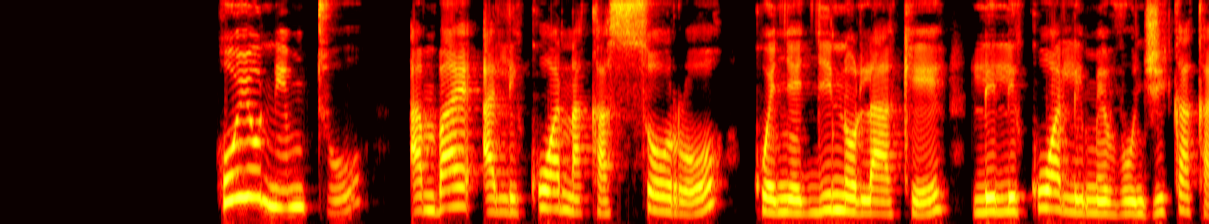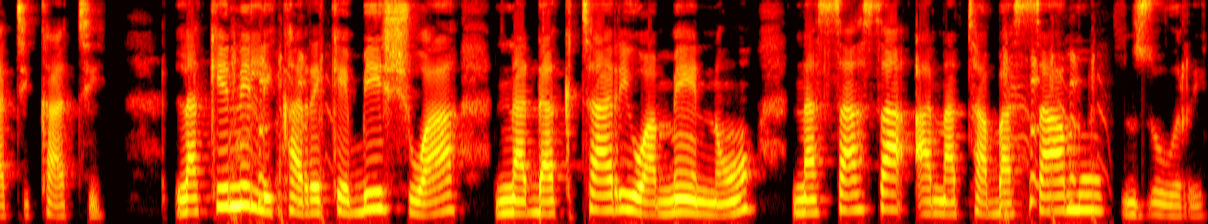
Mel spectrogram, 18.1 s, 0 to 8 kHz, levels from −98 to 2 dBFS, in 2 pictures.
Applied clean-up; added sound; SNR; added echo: none; Cough; 12 dB; none.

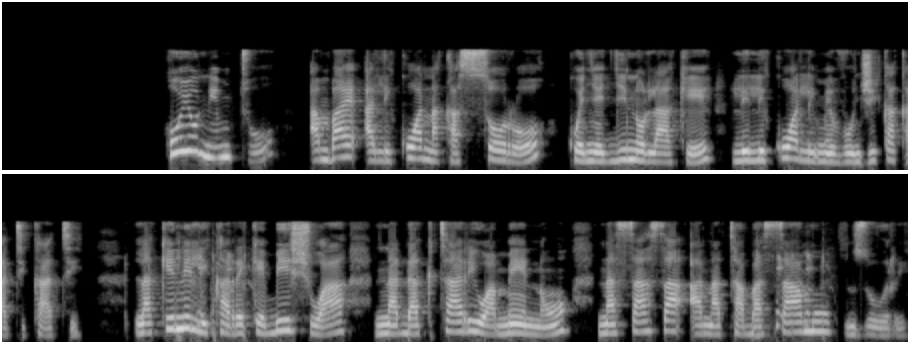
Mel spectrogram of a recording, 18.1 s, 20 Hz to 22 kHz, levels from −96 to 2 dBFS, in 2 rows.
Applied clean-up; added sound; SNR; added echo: neural mask model Resemble Enhance denoiser.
